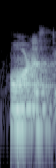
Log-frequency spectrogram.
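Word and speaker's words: honest: யூஸ் பண்ணலாம் and next and is used before some height starting words in which h is not pronunciated and எங்க யூஸ் பண்ணலாமா some ஹச் சில ஹச் வச்சு start பண்ணக்கூடிய வேர்ட்ஸ்க்கு யூஸ் பண்ணலாம்.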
